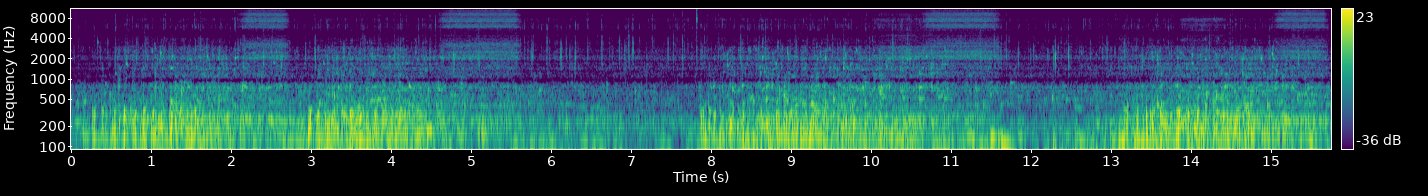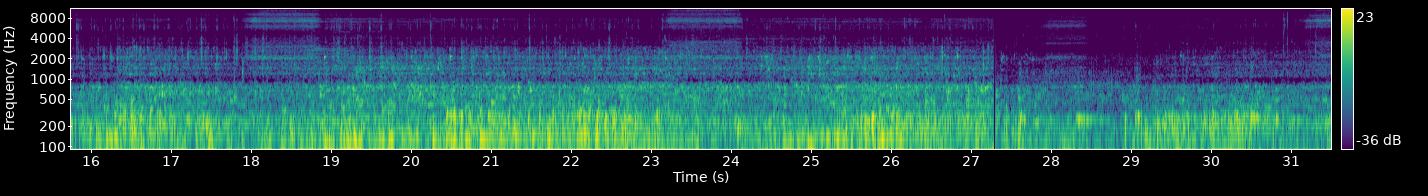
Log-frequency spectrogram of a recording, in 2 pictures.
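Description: Scuba diver breathing through a regulator underwater. Long bubbling exhalations alternate with short hissing inhalations, one breath every four to six seconds.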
